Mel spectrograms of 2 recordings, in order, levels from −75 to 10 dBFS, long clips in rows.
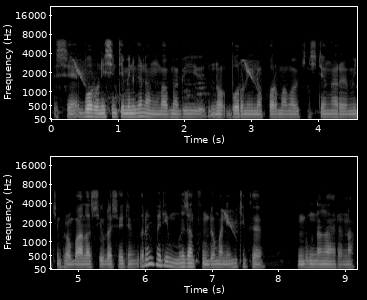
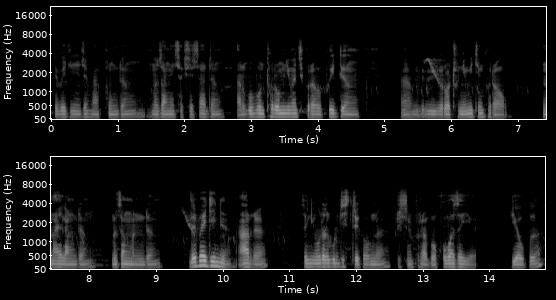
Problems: low volume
